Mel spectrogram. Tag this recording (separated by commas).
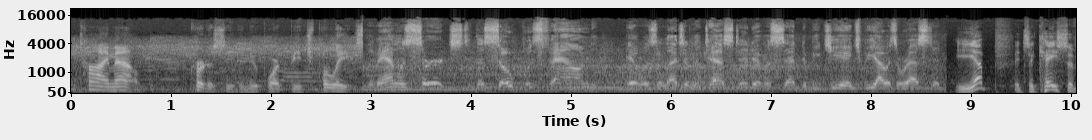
Speech, Music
